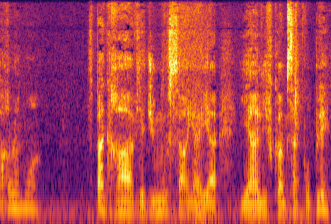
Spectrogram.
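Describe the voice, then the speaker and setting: A man's somewhat breathy voice at a very fast pace. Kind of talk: religious class. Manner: soft-spoken; halting.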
